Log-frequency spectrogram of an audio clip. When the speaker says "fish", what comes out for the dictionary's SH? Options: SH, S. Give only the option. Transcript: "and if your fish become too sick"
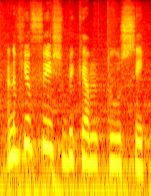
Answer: SH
